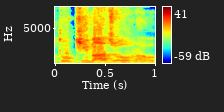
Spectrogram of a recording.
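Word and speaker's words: δοκιμάζω: 그리고 이 분변치는요, 도키마조라고 발음하는데요, 뜻은 조사하다, 시험하다입니다.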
